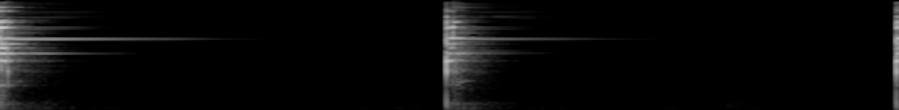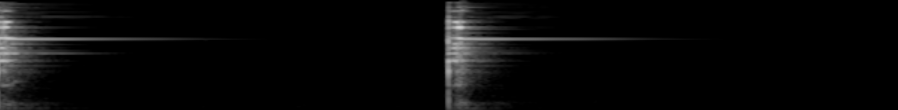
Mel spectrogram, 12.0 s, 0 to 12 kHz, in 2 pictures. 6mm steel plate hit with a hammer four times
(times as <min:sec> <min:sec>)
0:03.0 0:03.4, 0:09.0 0:09.4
